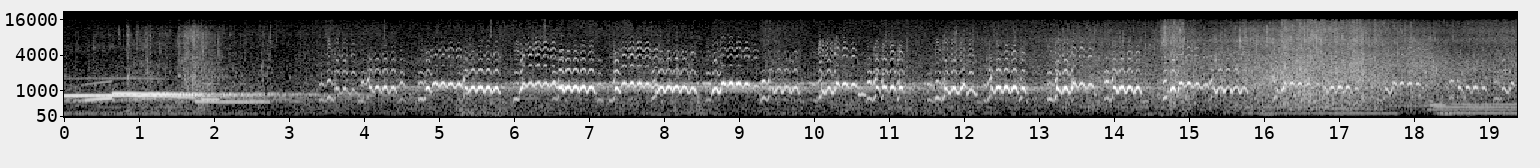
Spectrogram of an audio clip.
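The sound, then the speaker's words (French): Birds on perches in a structure above a suspended organ chirp and call in quick repeated bursts over steady, sustained organ tones that hum underneath throughout. The birdsong is fairly loud, and no one speaks. “Ce sont des perchoirs qui permettent en fait aux oiseaux de vivre et d'être proches en fait du son qu'ils entendent.”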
